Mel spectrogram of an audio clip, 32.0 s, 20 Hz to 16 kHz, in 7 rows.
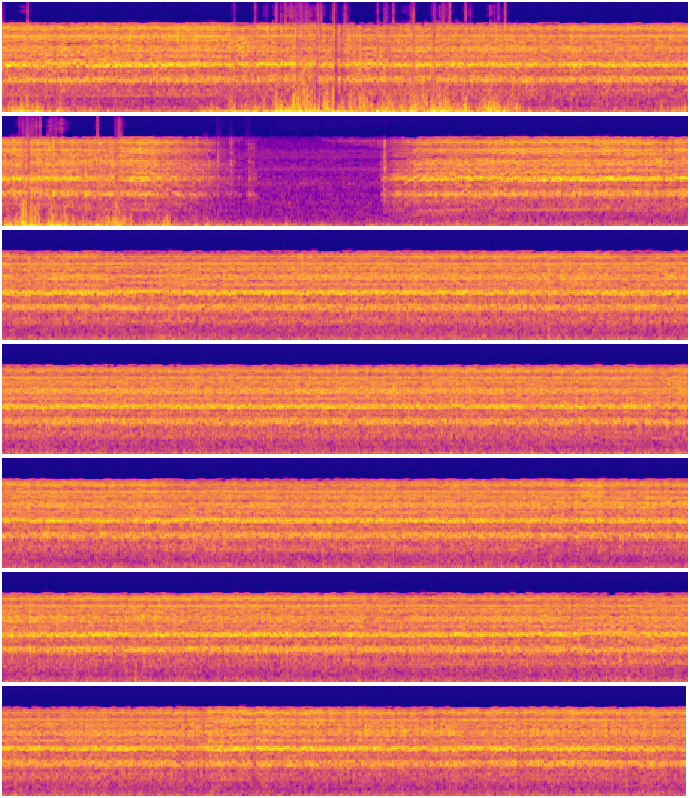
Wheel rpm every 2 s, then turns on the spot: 160, 160, 140, 30, 160, 160, 160, 160, 160, 160, 160, 160, 160, 160, 160, 160.
none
